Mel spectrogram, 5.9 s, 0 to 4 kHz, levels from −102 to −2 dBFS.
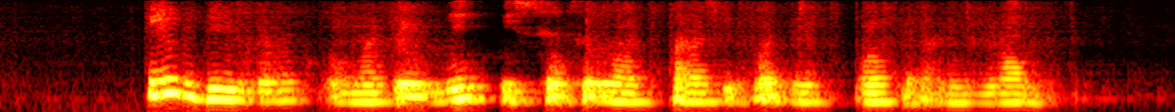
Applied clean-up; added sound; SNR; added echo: neural mask model DeepFilterNet 3.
